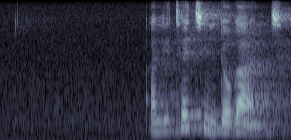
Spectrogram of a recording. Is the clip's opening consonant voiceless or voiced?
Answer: voiced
